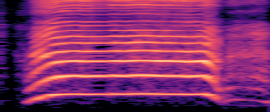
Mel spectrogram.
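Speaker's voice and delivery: high, loud shout of laughter. Real, not acted. Vlogger laughing off her struggle, high and loud. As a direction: laugh it off loudly. Laughs after tearful quote.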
